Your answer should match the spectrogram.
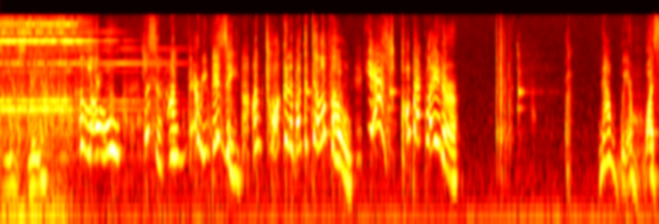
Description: People are speaking. A telephone is ringing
